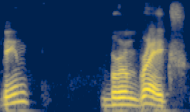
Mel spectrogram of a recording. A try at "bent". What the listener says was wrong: Okay, so remember this word is bent, not beat. Bent.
